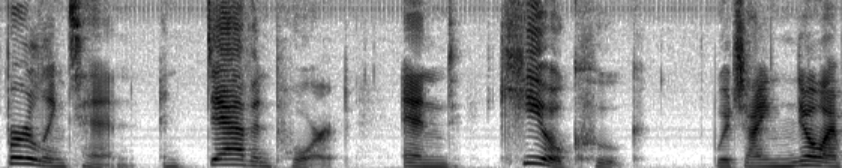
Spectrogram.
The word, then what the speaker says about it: Keokuk: And along the great river towns in places like Burlington and Davenport and Keokuk, which I know I'm pronouncing wrong, and Sioux City. That town is Keokuk.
